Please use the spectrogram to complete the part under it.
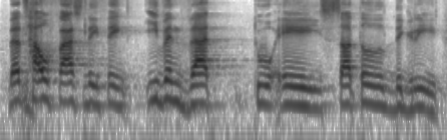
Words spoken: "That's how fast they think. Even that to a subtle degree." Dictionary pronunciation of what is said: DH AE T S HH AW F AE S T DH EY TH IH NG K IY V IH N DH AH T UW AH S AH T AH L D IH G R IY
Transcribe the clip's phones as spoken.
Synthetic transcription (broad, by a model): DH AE T S HH AW F AE S T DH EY TH IH NG K IY V IH N DH AH T UW AH S AH T AH L D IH G R IY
